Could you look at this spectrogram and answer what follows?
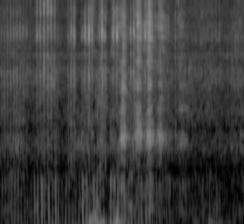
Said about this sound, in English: but do y'all hear that? Yeah, do y'all hear the purring? Oh, my gosh. Kitty boy, get some ASMR up in her. Get over here.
